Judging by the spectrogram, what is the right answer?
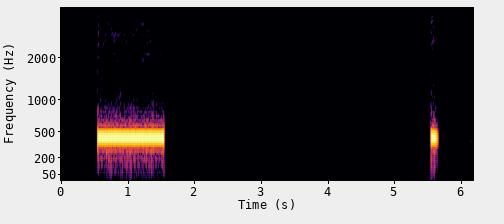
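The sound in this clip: A telephone ringback tone rings while waiting for the call to be answered: one steady, mid-pitched ring lasting about a second, a long silence, then a short clipped burst of tone.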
